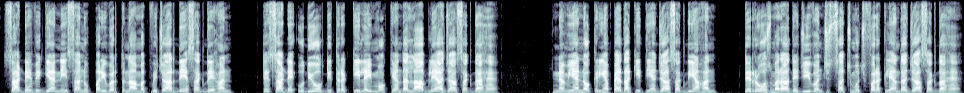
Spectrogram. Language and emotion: Punjabi, neutral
